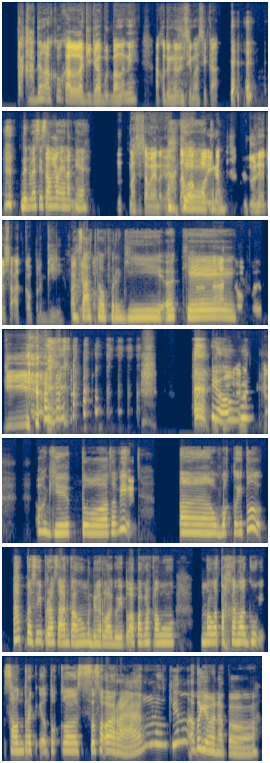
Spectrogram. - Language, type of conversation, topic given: Indonesian, podcast, Apa lagu pengiring yang paling berkesan buatmu saat remaja?
- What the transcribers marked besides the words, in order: laugh; tapping; singing: "Saat kau pergi"; laugh; laughing while speaking: "Ya, ampun"; laugh; in English: "soundtrack"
